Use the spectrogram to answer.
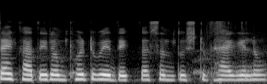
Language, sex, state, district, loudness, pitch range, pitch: Maithili, female, Bihar, Madhepura, -15 LUFS, 215-225 Hz, 220 Hz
